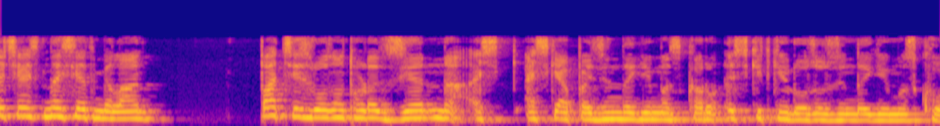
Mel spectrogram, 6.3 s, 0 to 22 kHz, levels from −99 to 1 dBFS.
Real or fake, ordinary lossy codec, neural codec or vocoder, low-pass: real; none; none; 7.2 kHz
